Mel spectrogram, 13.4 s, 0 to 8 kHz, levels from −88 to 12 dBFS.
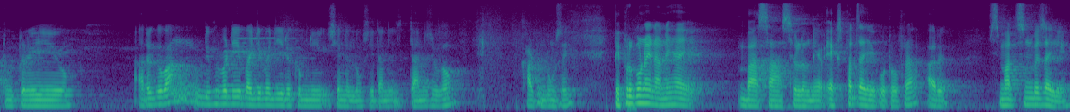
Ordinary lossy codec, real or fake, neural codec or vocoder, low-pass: none; real; none; 7.2 kHz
